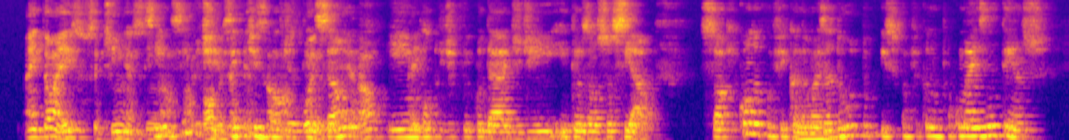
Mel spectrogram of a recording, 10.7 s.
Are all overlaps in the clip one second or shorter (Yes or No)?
No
